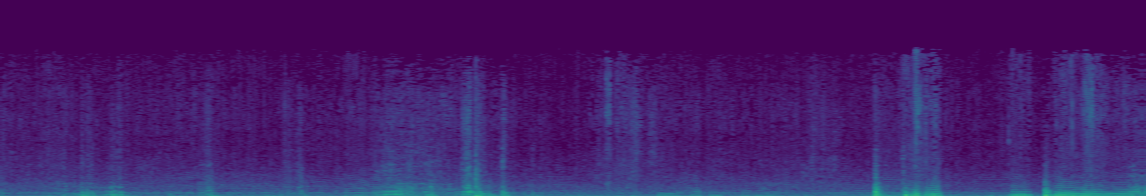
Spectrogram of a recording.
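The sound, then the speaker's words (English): Honeybees hum and drone inside an opened hive with a couple of supers and a colony long without a queen, a steady buzz with rising and falling swells, some individual bees flying past louder near the end, and a faint voice in the background. “There are still some bees in there. Strange that they're not going out, though.”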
